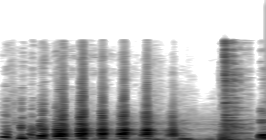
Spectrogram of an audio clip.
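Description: Men laughing, a quick run of ha-ha pulses that dies away about a second and a half in. A single sharp knock follows.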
